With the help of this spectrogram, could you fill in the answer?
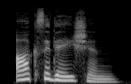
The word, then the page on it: oxidation: British English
